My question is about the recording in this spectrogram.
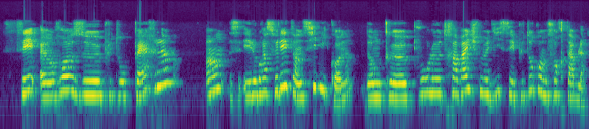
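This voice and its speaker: Slow-talking, chatty woman vlogger. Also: a little high, darkish tone, lo-fi sound. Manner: chatty and delighted, full of filler words. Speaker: vlogger unboxing a product. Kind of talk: casual sponsored unboxing chat.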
